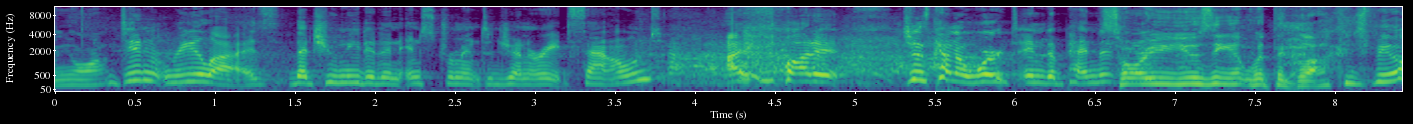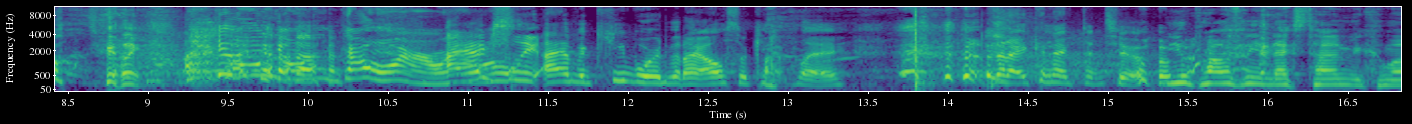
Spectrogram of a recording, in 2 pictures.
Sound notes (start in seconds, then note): 0.0 imitating talk box; 9.6 imitating talk box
